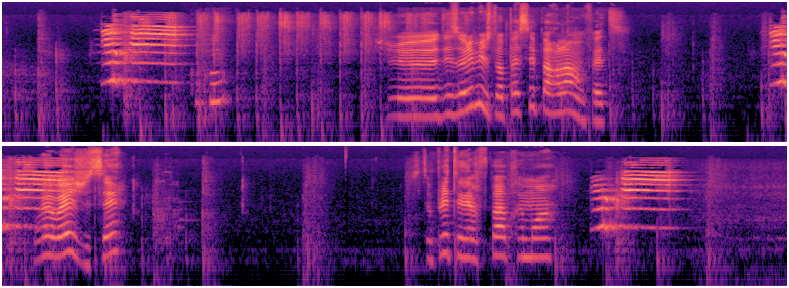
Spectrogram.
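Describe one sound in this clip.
A boy speaks with animation, close to a microphone.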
